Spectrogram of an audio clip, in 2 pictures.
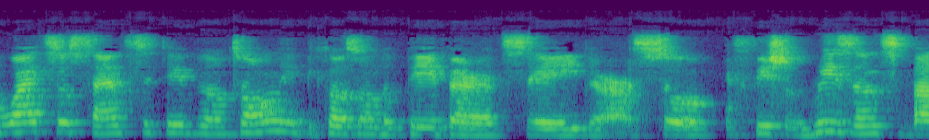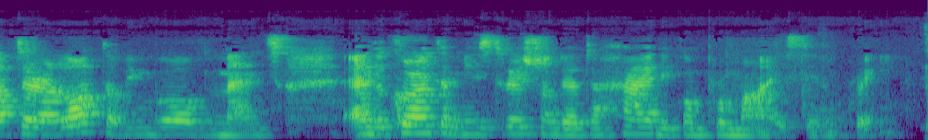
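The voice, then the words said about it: Strong Italian accent in English. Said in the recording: “You've got a wonderful Italian accent, and being Italian, I can understand every word you say. I fear that some ... who are listening might not be able to understand as much.”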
